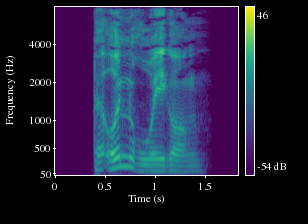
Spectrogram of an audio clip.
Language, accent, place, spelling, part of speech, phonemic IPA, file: German, Germany, Berlin, Beunruhigung, noun, /bəˈʔʊnˌʁuːɪɡʊŋ/, De-Beunruhigung.ogg
- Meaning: anxiety, worry, concern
